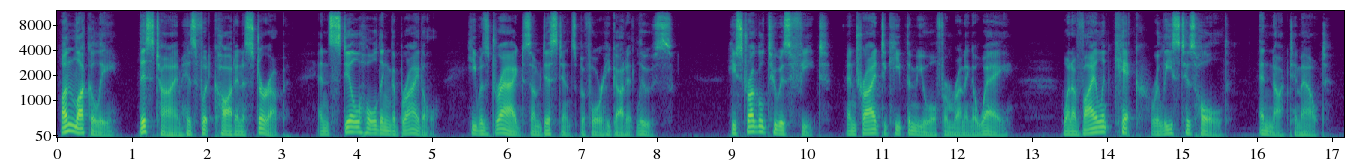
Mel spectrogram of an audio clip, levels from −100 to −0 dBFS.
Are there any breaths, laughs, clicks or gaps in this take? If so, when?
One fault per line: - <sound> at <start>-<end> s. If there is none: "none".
none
